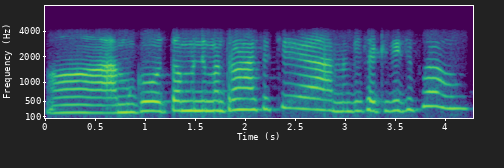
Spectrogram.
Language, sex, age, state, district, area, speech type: Odia, female, 60+, Odisha, Jharsuguda, rural, conversation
